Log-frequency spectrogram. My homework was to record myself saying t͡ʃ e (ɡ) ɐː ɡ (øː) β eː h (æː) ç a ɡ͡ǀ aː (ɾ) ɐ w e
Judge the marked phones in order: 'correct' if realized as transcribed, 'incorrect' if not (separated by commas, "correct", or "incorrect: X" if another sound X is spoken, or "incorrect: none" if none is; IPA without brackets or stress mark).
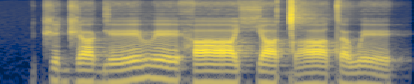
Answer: incorrect: d͡ʒ, incorrect: eː, incorrect: aː, incorrect: t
